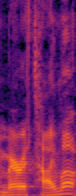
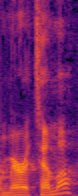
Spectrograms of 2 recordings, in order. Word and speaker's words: Maritima: the Bible as um you can pronounce it a couple different ways cesaria maritima or marittima which means Maritime is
